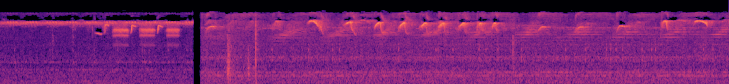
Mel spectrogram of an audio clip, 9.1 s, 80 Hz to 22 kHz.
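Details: Melodious birdsong recorded on 24 May 2020: a long series of very high, sweet upslurred whistles repeated about twice a second over a steady high insect-like hiss.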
